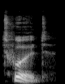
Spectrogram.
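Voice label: "twould", English, British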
